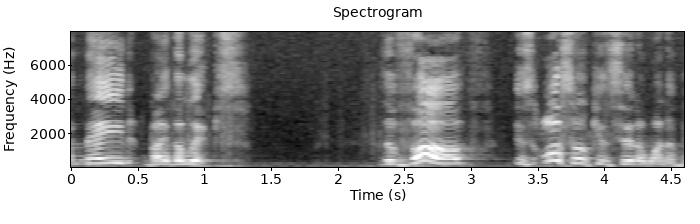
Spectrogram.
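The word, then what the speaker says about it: וָו: You know how they pronounce the vav? W, not v.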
